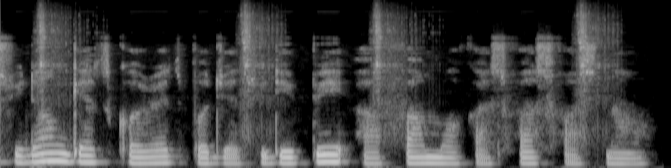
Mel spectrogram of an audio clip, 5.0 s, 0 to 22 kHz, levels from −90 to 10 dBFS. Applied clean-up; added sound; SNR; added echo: none; Rattle; 12 dB; none.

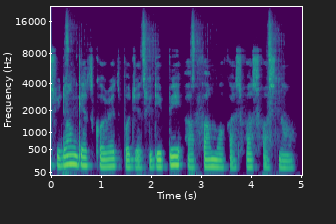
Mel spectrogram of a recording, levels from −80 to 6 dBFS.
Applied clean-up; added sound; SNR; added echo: neural mask model Resemble Enhance denoiser.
